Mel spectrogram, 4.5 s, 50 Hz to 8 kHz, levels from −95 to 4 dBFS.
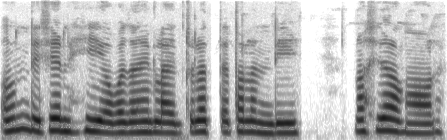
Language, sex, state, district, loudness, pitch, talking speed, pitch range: Chakma, female, Tripura, Unakoti, -14 LUFS, 225 Hz, 135 wpm, 210-240 Hz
